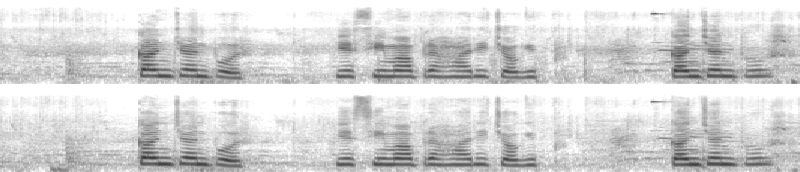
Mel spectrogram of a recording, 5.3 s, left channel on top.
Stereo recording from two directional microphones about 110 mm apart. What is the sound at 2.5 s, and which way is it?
Speech, 15° right (ahead or behind).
